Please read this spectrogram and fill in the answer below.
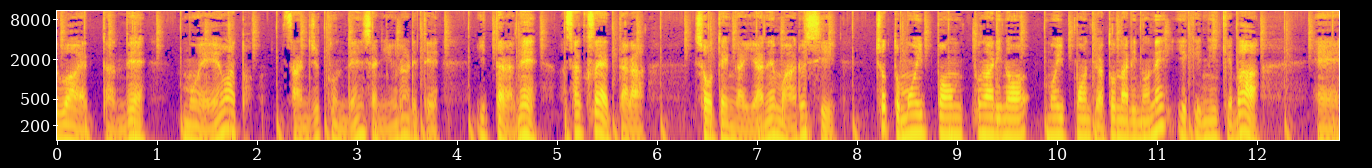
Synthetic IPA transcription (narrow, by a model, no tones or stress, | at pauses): ɯ̟βaːjat̪ːãnd̪e̞ | mo̞ːeβat̪o̞̥ | sãɲ̟d͡ʑɨpːɯ̟̃nd̪ẽ̞ɰ̃ɕaɲ̟iɯɾaɾe̞t̪e̞it̪ːaɾa̰ne̞asakɯ̟̥saet̪ːaɾaɕo̞ːt̪ẽ̞ŋɡaijane̞mo̞aɾɯ̟ɕit͡ɕo̞t̪ːo̞mo̞ːipːõ̞nt̪o̞naɾʲino̞mo̞ipːõ̞nt̪eiɯkat̪o̞naɾʲino̞ne̞jekeɲ̟iːke̞baeː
